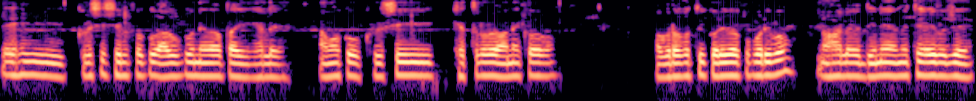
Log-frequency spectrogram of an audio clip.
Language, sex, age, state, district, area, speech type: Odia, male, 30-45, Odisha, Malkangiri, urban, spontaneous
